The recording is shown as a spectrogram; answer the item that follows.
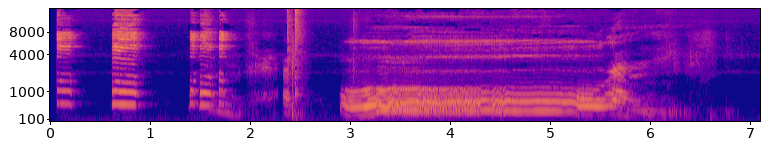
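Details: A female Siberian Husky, "singing" along, gives a long, wavering howl after a few short vocal bursts.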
